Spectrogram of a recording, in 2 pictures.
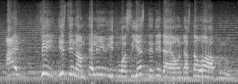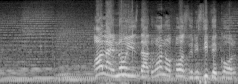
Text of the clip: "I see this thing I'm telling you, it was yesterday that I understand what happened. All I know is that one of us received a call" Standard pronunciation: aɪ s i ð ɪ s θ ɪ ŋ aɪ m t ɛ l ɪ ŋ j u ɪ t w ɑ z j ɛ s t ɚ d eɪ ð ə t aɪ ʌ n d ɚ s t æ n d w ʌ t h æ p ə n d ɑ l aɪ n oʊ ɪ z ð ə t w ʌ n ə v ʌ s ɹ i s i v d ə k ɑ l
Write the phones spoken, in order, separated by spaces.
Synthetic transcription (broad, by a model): aɪ s i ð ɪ s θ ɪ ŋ aɪ m t ɛ l ɪ ŋ j u ɪ t w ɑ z j ɛ s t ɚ d eɪ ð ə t aɪ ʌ n d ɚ s t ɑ n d w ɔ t h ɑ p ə n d ɑ l aɪ n oʊ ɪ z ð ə t w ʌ n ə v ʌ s ɹ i s i v ə k ɑ l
